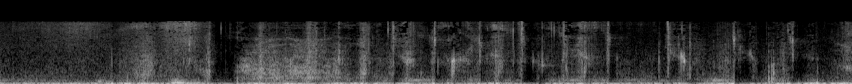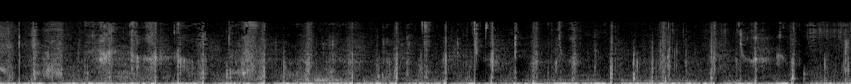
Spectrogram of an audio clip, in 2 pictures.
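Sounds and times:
crunching frozen fruit: 0:03.3 - 0:17.0.

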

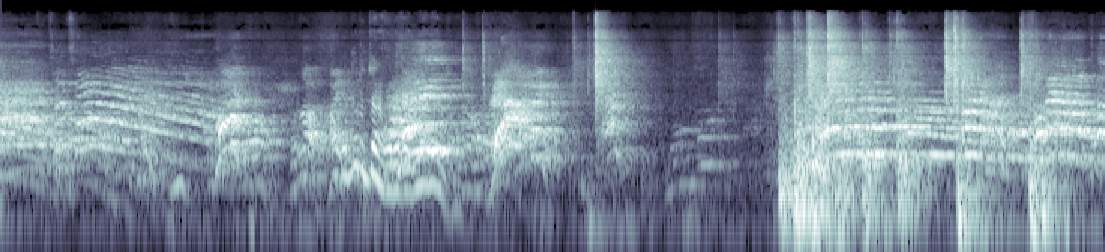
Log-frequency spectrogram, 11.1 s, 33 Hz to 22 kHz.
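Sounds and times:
bamboo sword strikes: 0:07.8 - 0:10.7.

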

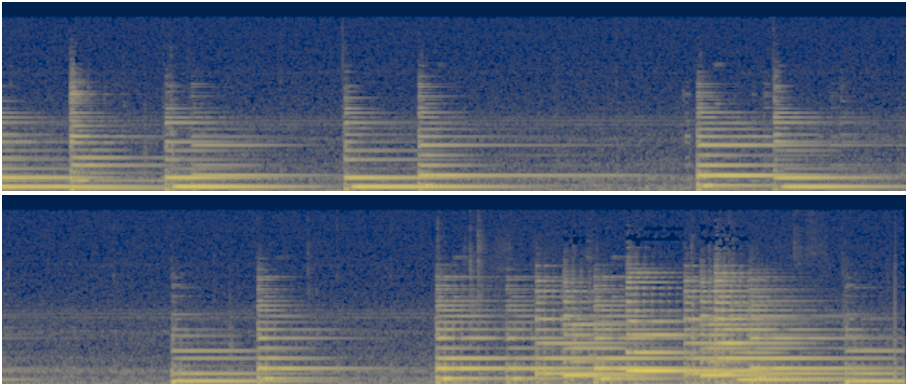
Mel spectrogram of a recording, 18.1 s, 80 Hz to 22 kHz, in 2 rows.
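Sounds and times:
clean electric guitar plucked notes: 0:00.0 - 0:06.2, 0:06.9 - 0:09.3, 0:13.4 - 0:18.0.

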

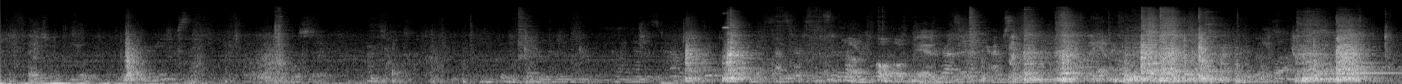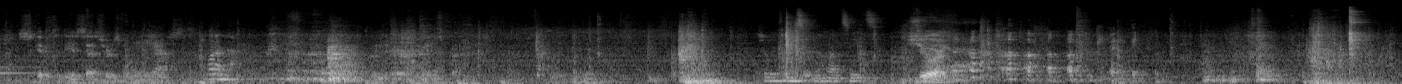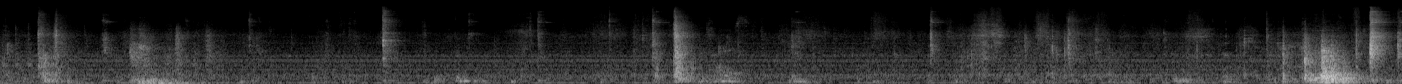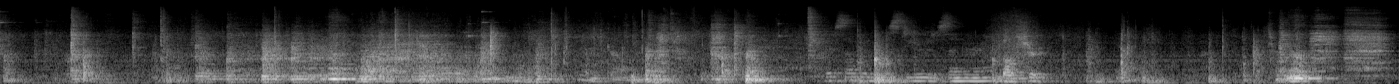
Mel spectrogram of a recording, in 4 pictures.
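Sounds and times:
chairs scraping: 0:01.4 - 0:08.2, 0:42.8 - 0:51.3, 0:53.1 - 0:55.6.

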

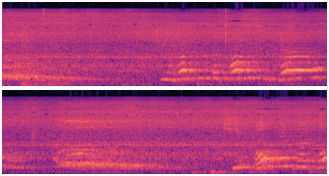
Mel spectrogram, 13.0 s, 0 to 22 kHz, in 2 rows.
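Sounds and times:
woman singing: 0:00.0 - 0:01.6, 0:03.1 - 0:07.1, 0:11.0 - 0:13.0
children singing together: 0:00.0 - 0:02.0, 0:07.5 - 0:10.1.

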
